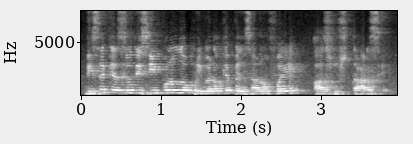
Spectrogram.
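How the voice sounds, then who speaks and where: A man from Colombia with a Colombian accent, preaching a sermon in a lively, joking way and asking the congregation many rhetorical questions. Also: sits high, moderate pace, slight background noise. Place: church sanctuary. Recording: roomy, from far off, faint ambience.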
